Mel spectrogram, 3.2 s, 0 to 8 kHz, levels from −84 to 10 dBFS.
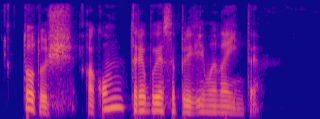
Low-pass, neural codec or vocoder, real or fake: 7.2 kHz; vocoder, 22.05 kHz, 80 mel bands, WaveNeXt; fake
